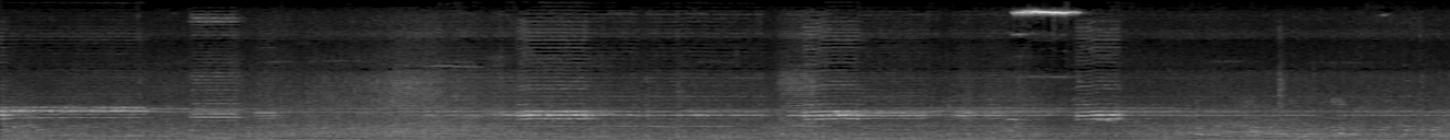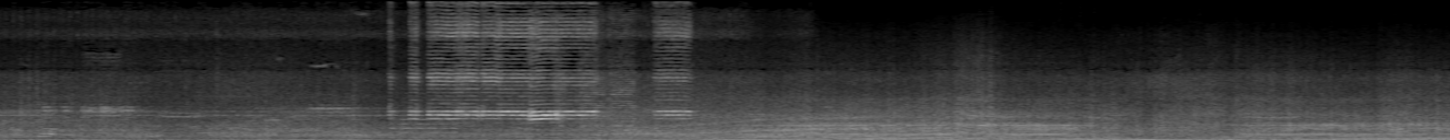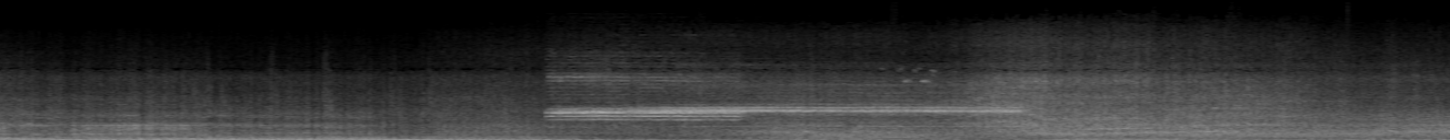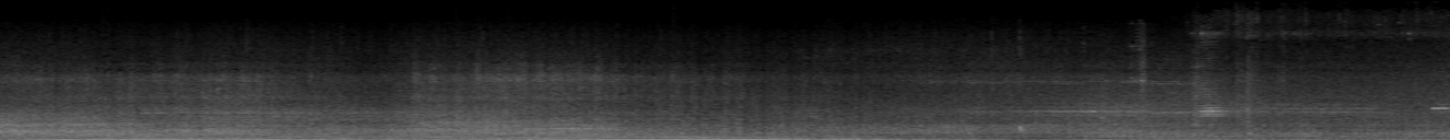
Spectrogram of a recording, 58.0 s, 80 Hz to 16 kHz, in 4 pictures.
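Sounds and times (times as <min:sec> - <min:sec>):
traffic: 0:00.0 - 0:58.0.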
